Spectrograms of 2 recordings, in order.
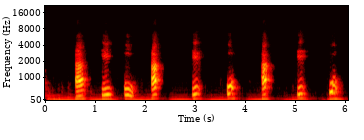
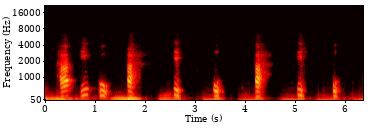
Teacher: হলক মানে গলা, গলার এই শুরু জায়গা থেকে উচ্চারিত হবে 2টা হরফ হামজা হা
